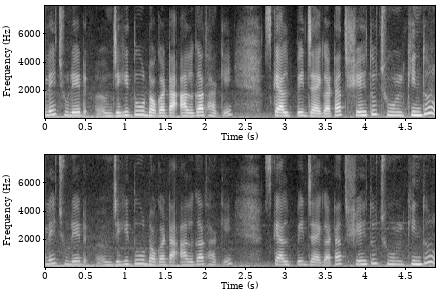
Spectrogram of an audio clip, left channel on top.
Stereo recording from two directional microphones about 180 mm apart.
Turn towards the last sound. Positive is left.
turn(degrees=15)  # may be behind; listen again after turning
